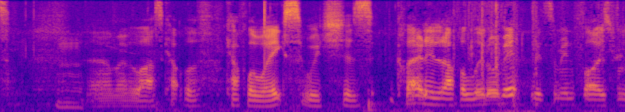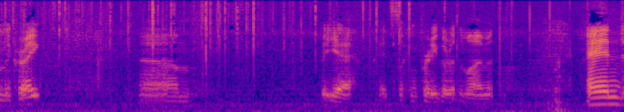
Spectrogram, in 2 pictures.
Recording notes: Chat Around the Campfire: Our Camping Drift Down the Murrumbidgee River. This adventure was too special not to record a podcast on location. On night two of our three-day drift, we sat down to record an episode for the podcast.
